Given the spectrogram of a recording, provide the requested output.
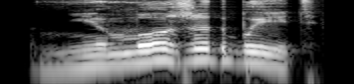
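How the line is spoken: Breathless exhale. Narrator (Russian): выдохнул я

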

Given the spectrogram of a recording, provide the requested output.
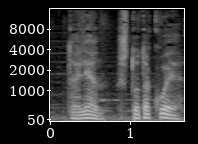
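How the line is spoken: Wary question. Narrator (Russian): опасливым тоном спросил Саша

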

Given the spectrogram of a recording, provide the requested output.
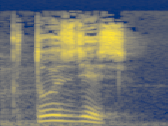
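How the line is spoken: Shout. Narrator (Russian): крикнул он

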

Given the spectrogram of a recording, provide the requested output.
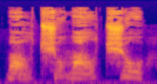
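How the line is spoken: Reverent whisper. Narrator (Russian): благоговейно прошептал гном

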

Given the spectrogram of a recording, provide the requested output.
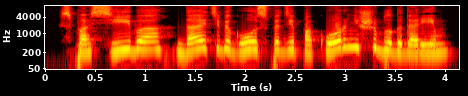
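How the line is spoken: Cheerful, dismissive shout. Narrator (Russian): кто-то весело и пренебрежительно крикнул

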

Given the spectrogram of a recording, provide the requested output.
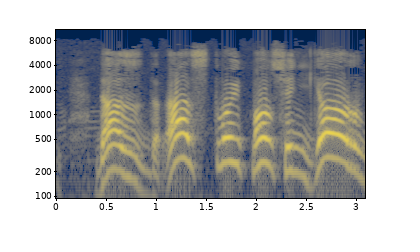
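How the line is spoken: Shouting in unison. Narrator (Russian): дружно закричали кавалеристы

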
